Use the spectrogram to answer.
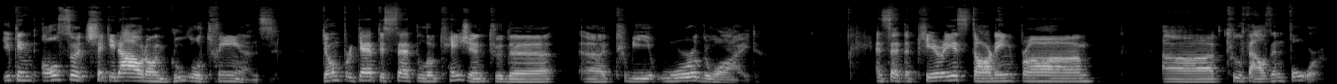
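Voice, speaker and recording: A man in his thirties, a native Korean speaker with a Korean accent, calmly explaining a language lesson to a webcam in a small room. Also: a little high. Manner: calm, unhurried explaining. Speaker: Korean teacher. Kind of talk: talking-head lesson to camera. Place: small room by a bright window.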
